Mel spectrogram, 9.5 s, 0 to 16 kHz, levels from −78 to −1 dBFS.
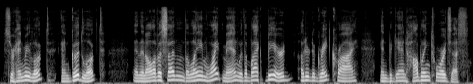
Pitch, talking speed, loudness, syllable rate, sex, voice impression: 155 Hz, 185 wpm, -17 LUFS, 5.0 syllables/s, male, very masculine, very middle-aged, slightly thick, slightly muffled, sincere, slightly calm, slightly mature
